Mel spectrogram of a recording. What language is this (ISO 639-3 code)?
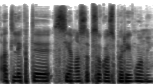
lit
